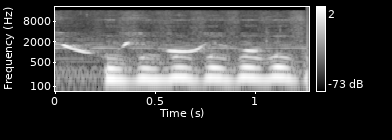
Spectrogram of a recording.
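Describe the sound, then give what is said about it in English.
A voice imitates an amulet whistling as it is whipped around on its chain: a short falling whistle, then a wavering hum that swells and dips in quick repeated pulses. “I get my amulet out and I start whipping it around on its chain. Okay. Kind of making it whistle a little bit.”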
